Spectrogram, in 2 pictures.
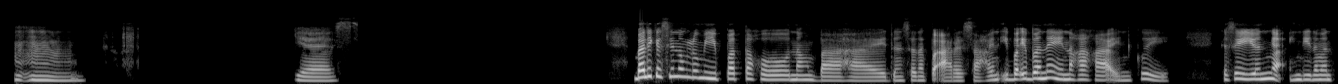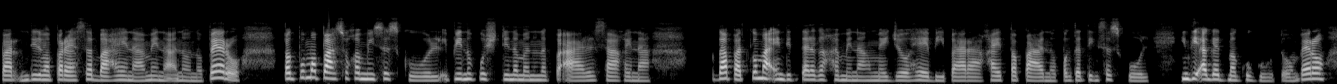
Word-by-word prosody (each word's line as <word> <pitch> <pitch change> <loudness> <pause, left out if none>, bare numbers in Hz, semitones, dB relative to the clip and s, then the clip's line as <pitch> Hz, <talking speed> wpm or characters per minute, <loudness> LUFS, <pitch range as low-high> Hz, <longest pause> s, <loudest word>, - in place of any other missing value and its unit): Mm. 190 -2 -4 2.1
Yes. 175 -2 -4 2.8
Bale, 340 +5 +9
kasi 370 0 +2
no'ng 345 -3 +1
lumipat 260 -4 +2
ako 220 -3 0
ng 215 -1 0
bahay 175 -1 -2
do'n 185 +1 -8
sa 190 +1 -5
nagpaaral 170 -2 0
sa'kin, 190 +6 -5
iba-iba 235 +4 +3
na 285 +2 +4
eh 245 - +3
nakakain 220 -4 -1
ko - - -11
eh. 195 -9 -3 0.6
Kasi 245 +2 +4
'yon 255 +2 +4
nga - - +6
hindi 220 +1 -1
naman 220 0 -1
par 210 -2 0
hindi 210 +3 -3
naman 215 -1 0
parehas 205 -2 0
sa 235 - +1
bahay 195 0 0
namin 190 +1 -4
na - - -2
ano 180 -1 -7
'no. 165 -1 -11
Pero 290 -2 +4 0.4
'pag 270 - +6
pumapasok 280 -4 +5
kami 250 -2 +3
sa 255 +2 -3
school 185 -6 -7
ipinu-push 245 +1 -2
din 225 -1 -1
naman 205 -1 -2
ng 205 -1 -5
nagpaaral 185 0 -1
sa'kin 185 -2 -4
na 170 0 -5 0.7
dapat 240 -6 +5
kumain 255 -4 +4
din 225 - -6
talaga 215 -1 -2
kami 200 -3 -6
ng 185 0 -6
medyo 180 0 -5
heavy, 180 -1 -5
para 175 -1 -2
kahit 195 0 -2
papaano 170 -3 -2
pagdating 190 +2 -7
sa 220 +1 -8
school 165 -1 -8 0.3
hindi 255 -1 +3
agad 230 -3 +3
magugutom. 180 -3 -8
Pero, 250 +2 +4
205 Hz, 145 wpm, -22 LUFS, 185-240 Hz, 2.8 s, Bale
